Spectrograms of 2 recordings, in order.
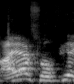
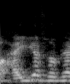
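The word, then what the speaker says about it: Hagia Sophia: जाएगी और जो जो आया सोफिया जिसकी स्पेलिंग एच ए जी आई ए उसको हाईयर सोफिया भी लोग कहते हैं उस चर्च के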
